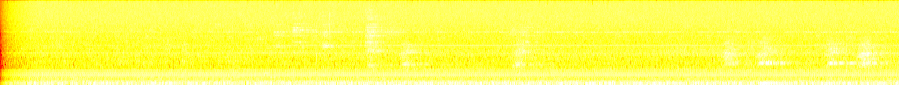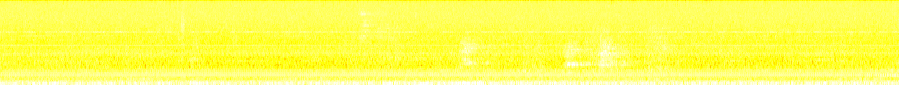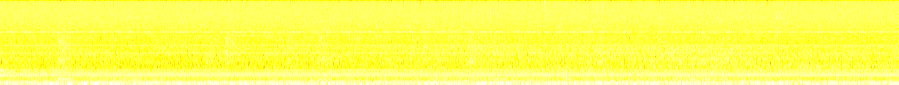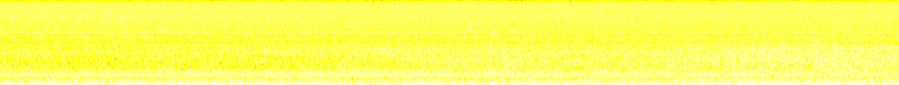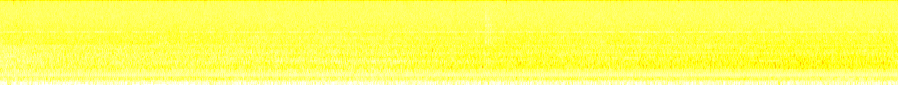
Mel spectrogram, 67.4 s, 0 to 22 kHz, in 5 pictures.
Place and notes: Schulstr., Niedertiefenbach, Deutschland - night, transformer startion
hum of a transformer station at night
(Sony PCM D50, Primo EM172)
3 July 2015, 23:45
